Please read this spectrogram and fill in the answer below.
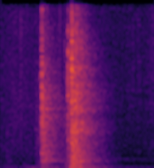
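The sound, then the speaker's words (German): A door being shut: a lighter bump followed by a heavier, solid low thud, short and alone with no talk. “ich mach die Tür zu”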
